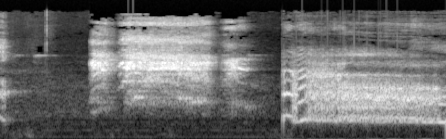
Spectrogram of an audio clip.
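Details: Rooster crowing in the morning: harsh, hoarse, noisy bursts, then a long, loud, rough crow sustained to the end, with little clear tone.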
